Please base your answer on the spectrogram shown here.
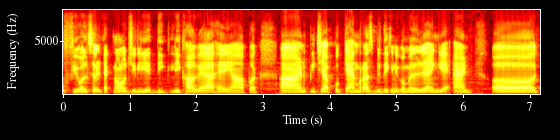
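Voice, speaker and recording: Young male car vlogger, 20s, casual walkaround delivery mixing in English, clear voice on a slightly muffled camera mic. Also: medium pitch. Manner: casual, Hindi mixed with English, many "uh" pauses. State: tired but excited. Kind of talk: walkaround review vlog. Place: large indoor expo hall, walking through a bus.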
